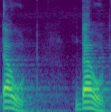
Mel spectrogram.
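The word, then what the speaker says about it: doubt: जैसे डाउट, देखिए इस इंग्लिश वर्ड में टी है और टी के जस्ट पहले बी है, इसलिए यहाँ बी साइलेंट है, डाउट।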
